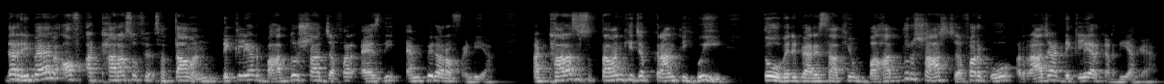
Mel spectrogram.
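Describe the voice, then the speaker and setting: Guy teaching an online exam class, high voice, chatty, keeps calling out to students, throws in english words. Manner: chatty, addresses students warmly and often; mixes English terms into his talk. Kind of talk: live online history class.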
